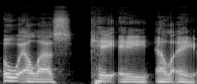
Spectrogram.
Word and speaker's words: Olskala: According to the Greeks, they say that the term comes from the phrase Olskala, uh, which is spelled O L S K A L A, Olskala, which means everything is good or all right.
